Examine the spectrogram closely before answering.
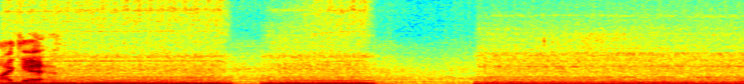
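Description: A truck engine drones low and steady, dropping away briefly twice.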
